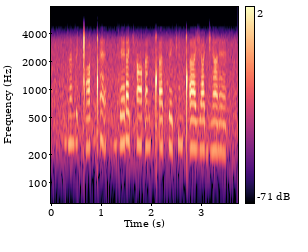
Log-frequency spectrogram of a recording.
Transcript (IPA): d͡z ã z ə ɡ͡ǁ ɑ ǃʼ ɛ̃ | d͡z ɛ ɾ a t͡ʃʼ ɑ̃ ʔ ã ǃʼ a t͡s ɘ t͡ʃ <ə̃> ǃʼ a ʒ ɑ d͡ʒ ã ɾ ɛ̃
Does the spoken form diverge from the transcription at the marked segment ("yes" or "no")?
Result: yes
